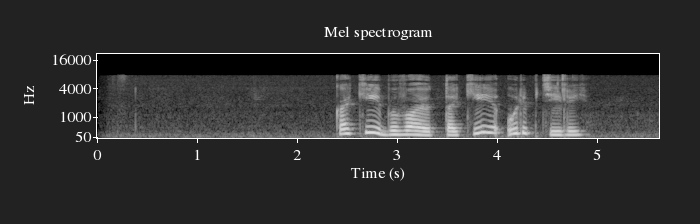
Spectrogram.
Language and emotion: Russian, neutral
